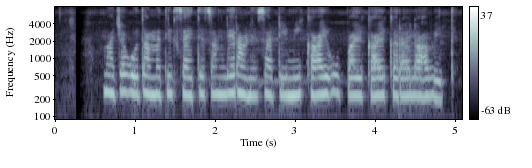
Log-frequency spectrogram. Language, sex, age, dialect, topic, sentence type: Marathi, female, 31-35, Standard Marathi, agriculture, question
